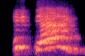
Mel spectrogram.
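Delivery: mock innocent little boy; cheeky child. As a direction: call up to dad with a cheeky question. Child's cheeky question to father.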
